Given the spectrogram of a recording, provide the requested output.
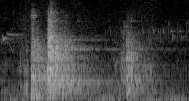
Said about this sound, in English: Sorry about the gate.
